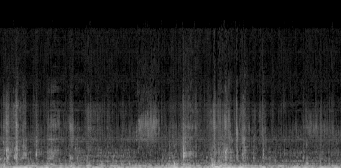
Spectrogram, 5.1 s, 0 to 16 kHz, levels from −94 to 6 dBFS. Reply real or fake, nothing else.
fake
